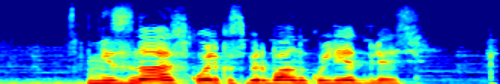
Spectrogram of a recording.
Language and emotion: Russian, angry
